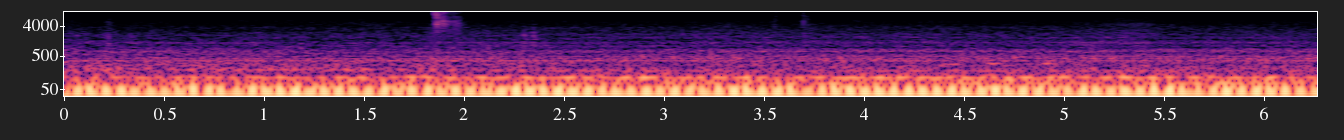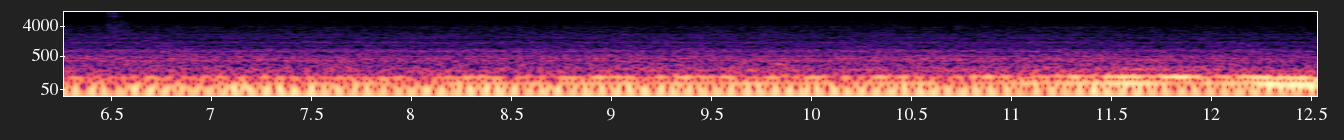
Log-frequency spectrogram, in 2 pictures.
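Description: Stopped cars idling, a steady low rumble that grows louder near the end, with a single click about two seconds in.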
